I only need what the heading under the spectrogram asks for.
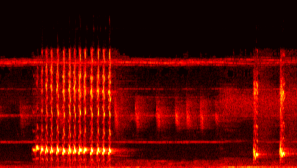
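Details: Lure recording of a vigorous yellow-vented bulbul calling a rival: a quick rattling trill of about twelve clipped notes, faint soft chirps, then two sharp chip calls.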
